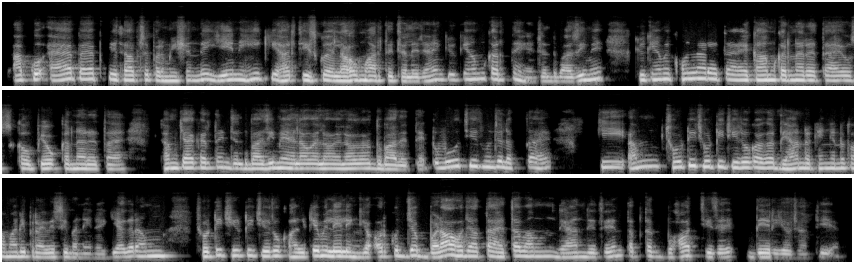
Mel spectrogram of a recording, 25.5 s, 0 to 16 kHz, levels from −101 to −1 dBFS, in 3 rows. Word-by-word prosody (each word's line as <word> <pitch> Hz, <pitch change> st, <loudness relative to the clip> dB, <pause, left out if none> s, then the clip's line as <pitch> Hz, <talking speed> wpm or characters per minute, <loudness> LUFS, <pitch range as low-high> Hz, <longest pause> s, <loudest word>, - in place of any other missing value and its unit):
आपको 185 Hz, +3 st, +2 dB
app 215 Hz, +6 st, +1 dB
app 215 Hz, 0 st, +2 dB
के 205 Hz, -, 0 dB
हिसाब 185 Hz, -2 st, +2 dB
से 190 Hz, +1 st, -2 dB
परमिशन 165 Hz, 0 st, -1 dB
दें, 200 Hz, -, +1 dB
ये 180 Hz, 0 st, +2 dB
नहीं 195 Hz, +3 st, +2 dB
कि 210 Hz, -2 st, -2 dB
हर 175 Hz, 0 st, +1 dB
चीज़ 175 Hz, -3 st, +2 dB
को 190 Hz, -, +1 dB
अलाउ 160 Hz, +1 st, +4 dB
मारते 165 Hz, -2 st, +1 dB
चले 140 Hz, -1 st, 0 dB
जाएँ। 160 Hz, +7 st, -2 dB
क्योंकि 195 Hz, +1 st, -6 dB
हम 215 Hz, +2 st, 0 dB
करते 205 Hz, 0 st, -2 dB
हैं 135 Hz, -7 st, -4 dB
जल्दबाज़ी 145 Hz, +3 st, -1 dB
में 215 Hz, +4 st, +2 dB, 0.3 s
क्योंकि 185 Hz, +1 st, -1 dB
हमें 215 Hz, +1 st, +2 dB
खोलना 225 Hz, +3 st, +1 dB
रहता 205 Hz, -2 st, 0 dB
है, 185 Hz, -1 st, +3 dB
काम 185 Hz, 0 st, +6 dB
करना 185 Hz, 0 st, +3 dB
रहता 175 Hz, 0 st, -1 dB
है, 170 Hz, -, -1 dB
उसका 170 Hz, +1 st, -5 dB
उपयोग 165 Hz, +1 st, 0 dB
करना 160 Hz, -1 st, +1 dB
रहता 155 Hz, -1 st, -2 dB
है। 150 Hz, -, -11 dB, 0.4 s
हम 180 Hz, +1 st, +3 dB
क्या 190 Hz, 0 st, +3 dB
करते 190 Hz, +2 st, -2 dB
हैं 200 Hz, -, -2 dB
जल्दबाज़ी 165 Hz, 0 st, +1 dB
में 190 Hz, -1 st, +3 dB
अलाउ, 170 Hz, 0 st, +1 dB
अलाउ, 165 Hz, 0 st, +1 dB
अलाउ 170 Hz, +2 st, +1 dB
दबा 150 Hz, -1 st, +1 dB
देते 135 Hz, -1 st, -6 dB
हैं। -, -, -13 dB
तो -, -, -1 dB
वो 240 Hz, +2 st, +3 dB
चीज़ 240 Hz, -2 st, +2 dB
मुझे 220 Hz, 0 st, +2 dB
लगता 190 Hz, +1 st, -3 dB
है 190 Hz, +3 st, -7 dB, 0.5 s
कि 210 Hz, -1 st, -3 dB
हम 230 Hz, +6 st, -1 dB
छोटी-छोटी 225 Hz, +1 st, +1 dB
चीज़ों 200 Hz, -1 st, +2 dB
का 205 Hz, -, +1 dB
अगर 190 Hz, 0 st, +2 dB
ध्यान 175 Hz, +3 st, +1 dB
रखेंगे 175 Hz, +1 st, -1 dB
ना 180 Hz, +1 st, -1 dB
तो 180 Hz, -1 st, -5 dB
हमारी 165 Hz, 0 st, +1 dB
प्राइवेसी 150 Hz, +1 st, -2 dB
बनी 135 Hz, -1 st, -10 dB
रहेगी। 125 Hz, +5 st, -8 dB
अगर 170 Hz, +4 st, -1 dB
हम 185 Hz, +1 st, +2 dB, 0.3 s
छोटी-छोटी 195 Hz, +3 st, -1 dB
चीज़ों 185 Hz, +1 st, +2 dB
को 155 Hz, -5 st, -7 dB
हल्के 150 Hz, +5 st, +3 dB
में 190 Hz, -, +4 dB
ले 175 Hz, 0 st, +7 dB
लेंगे 155 Hz, -3 st, +2 dB
और 165 Hz, +2 st, -3 dB
कुछ 185 Hz, -, +1 dB
जब 185 Hz, -6 st, -1 dB
बड़ा 180 Hz, +7 st, +6 dB
हो 210 Hz, -3 st, +6 dB
जाता 175 Hz, +1 st, -1 dB
है 155 Hz, -, 0 dB
तब 185 Hz, -1 st, +2 dB
हम 175 Hz, 0 st, -3 dB
ध्यान 150 Hz, +1 st, -4 dB
देते 150 Hz, +1 st, -4 dB
हैं 185 Hz, +3 st, -3 dB
तब 175 Hz, -, -7 dB
तक 165 Hz, -4 st, -5 dB
बहुत 185 Hz, +6 st, -3 dB
चीज़ें 145 Hz, 0 st, -4 dB, 0.3 s
देरी 140 Hz, -3 st, -1 dB
हो 125 Hz, -, -5 dB
जाती 125 Hz, -, -12 dB
है। -, -, -19 dB
180 Hz, 235 wpm, -24 LUFS, 160-195 Hz, 0.5 s, ले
